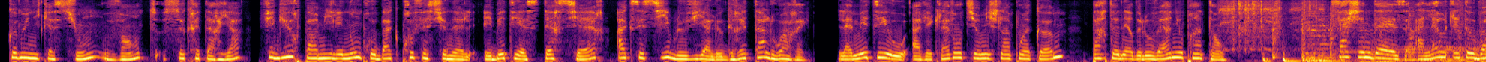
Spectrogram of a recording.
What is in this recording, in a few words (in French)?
femme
